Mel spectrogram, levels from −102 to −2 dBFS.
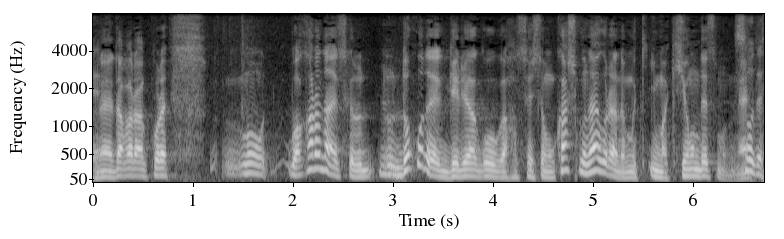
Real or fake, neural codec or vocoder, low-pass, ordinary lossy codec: real; none; none; none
